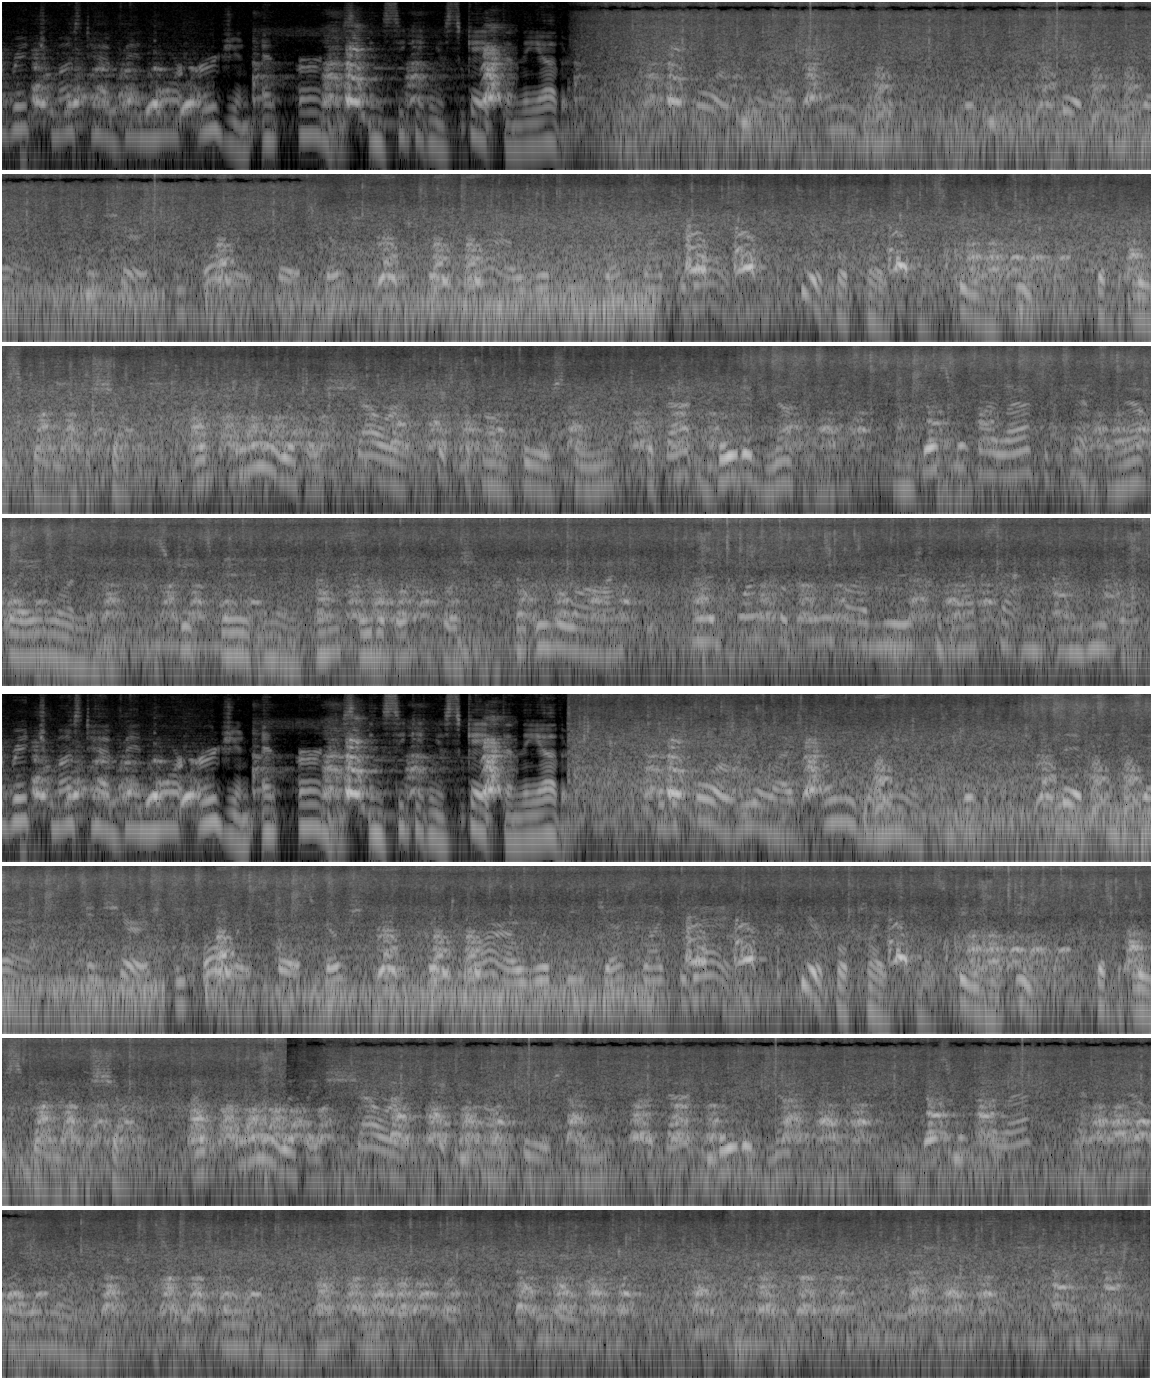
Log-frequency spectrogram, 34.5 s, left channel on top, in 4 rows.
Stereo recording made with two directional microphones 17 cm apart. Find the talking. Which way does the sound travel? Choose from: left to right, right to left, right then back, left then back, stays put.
right to left.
